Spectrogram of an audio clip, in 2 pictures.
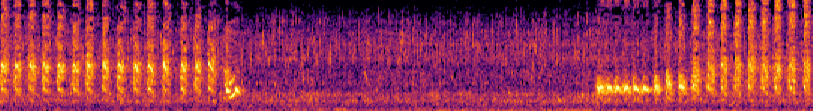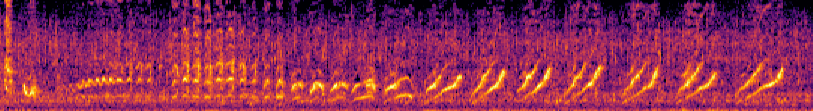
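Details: Cucak ijo (greater green leafbird) masteran for weak singers to become kejer; rapid pulsed trills, then a varied series of quick, sharply falling whistled notes repeated over several seconds.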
